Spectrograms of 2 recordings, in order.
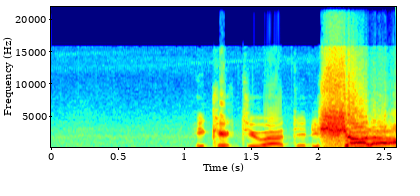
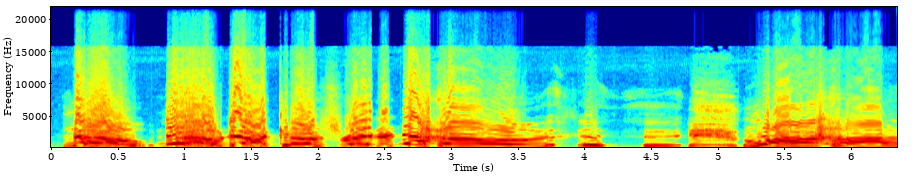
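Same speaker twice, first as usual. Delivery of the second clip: crying out; 10 semitones higher, 6 dB louder, much slower than usual. Acted. Ghost Rider snapped away too.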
